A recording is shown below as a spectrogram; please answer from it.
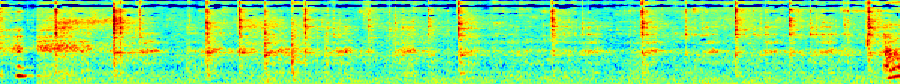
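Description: A spoon stirring milk tea in a glass pitcher, clinking lightly and irregularly against the glass.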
